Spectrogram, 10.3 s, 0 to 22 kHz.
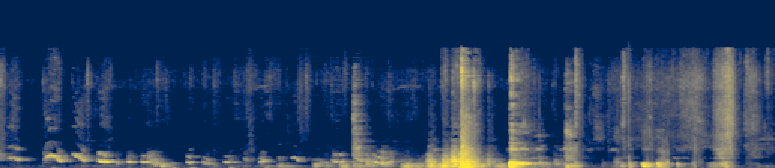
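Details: Toy and miniature poodles recorded in Hahnstätten on 19 February 2022 give a string of short falling whimpers, then a loud harsh burst like a bark around the middle, followed by more scattered whines and soft thuds.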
